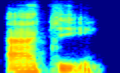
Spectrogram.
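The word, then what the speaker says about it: Ackee: guide it says okay aki a-c-k-e-e okay it's just not a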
